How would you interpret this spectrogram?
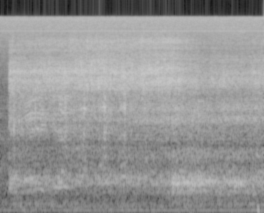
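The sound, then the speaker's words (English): Steady rain from a storm, a dense, even hiss of falling drops that holds at a constant level throughout, with a faint low rumble beneath. “You hear those raindrops? Storm, man.”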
